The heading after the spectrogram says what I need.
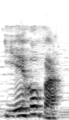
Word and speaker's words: Yehová: Então, se fosse para fazer a forma de mistura do nome divino com as vogais de Adonai, A ou A, a pronúncia seria Yahová. Yahová. Seria essa a mistura, a forma híbrida. Todavia, o nome divino é encontrado na maioria das vezes nos manuscritos como Yehová.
